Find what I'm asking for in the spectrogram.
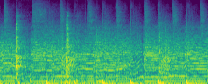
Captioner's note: clapping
